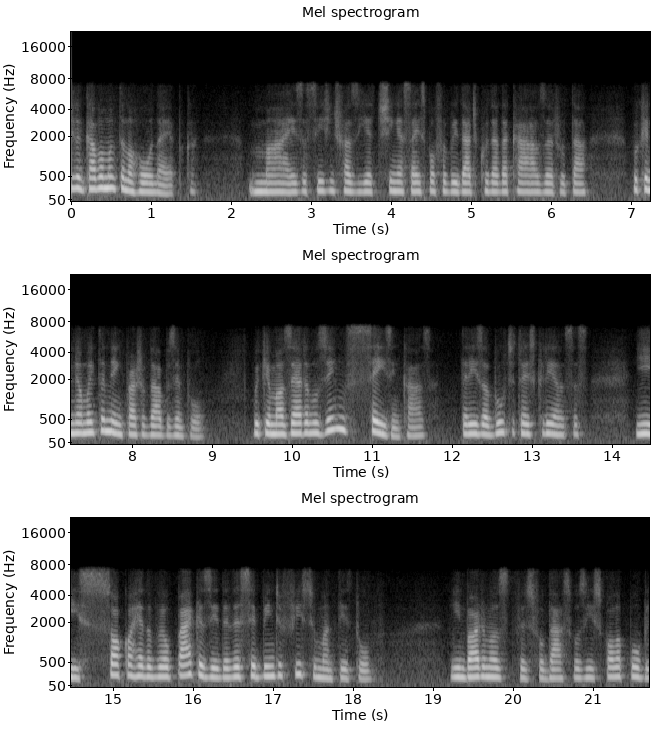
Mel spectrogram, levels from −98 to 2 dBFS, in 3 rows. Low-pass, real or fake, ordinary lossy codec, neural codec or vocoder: 7.2 kHz; fake; Opus, 32 kbps; codec, 16 kHz, 0.2 kbps, FocalCodec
